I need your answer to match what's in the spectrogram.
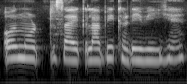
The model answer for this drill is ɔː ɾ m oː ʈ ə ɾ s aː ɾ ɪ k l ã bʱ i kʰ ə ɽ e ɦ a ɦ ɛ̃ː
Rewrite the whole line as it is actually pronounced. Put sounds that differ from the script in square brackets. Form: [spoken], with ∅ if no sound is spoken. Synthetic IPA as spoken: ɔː ɾ m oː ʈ ə ɾ s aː [∅] ɪ k l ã bʱ i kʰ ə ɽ [i] ɦ [i] ɦ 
